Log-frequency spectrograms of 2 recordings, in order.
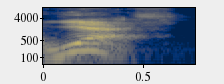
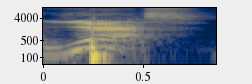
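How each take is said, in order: First: Said in the usual way. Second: YES louder and higher; stronger yes. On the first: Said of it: "Squeeze your fist and say yes". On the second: Retold or imitated. Firewalker answering trainer's demand, forceful yes. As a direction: put more force behind YES.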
